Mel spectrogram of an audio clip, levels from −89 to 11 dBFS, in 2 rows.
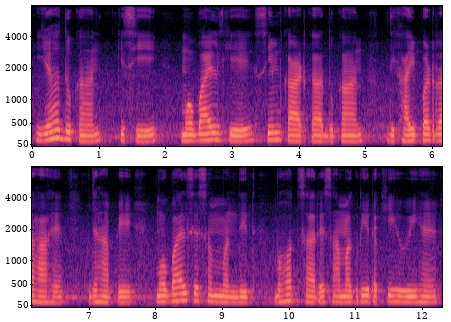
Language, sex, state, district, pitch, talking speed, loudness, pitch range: Hindi, male, Bihar, Kishanganj, 120 Hz, 115 wpm, -18 LUFS, 115-130 Hz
